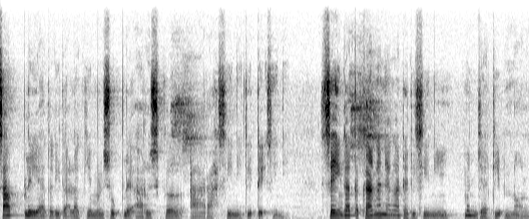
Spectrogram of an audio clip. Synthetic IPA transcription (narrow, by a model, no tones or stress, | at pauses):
sapleat̪awt̪ida̰ʔlaɡ̥imənsupleʔaɾʊskəaɾahsinit̪it̪ɪʔsini | səɦiŋɡat̪əɡ̥a̤ŋanjaŋad̥a̤disini | məɲd͡ʒad̥i̤ʔənɔl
